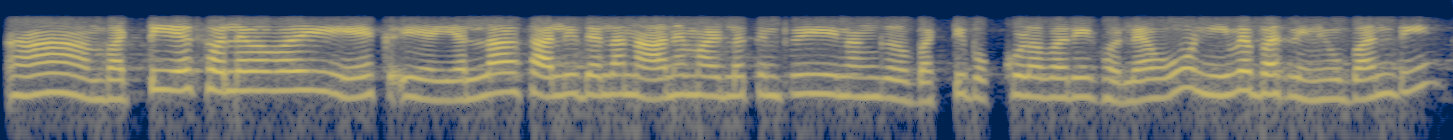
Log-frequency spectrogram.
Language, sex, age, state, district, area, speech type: Kannada, female, 18-30, Karnataka, Gulbarga, urban, conversation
